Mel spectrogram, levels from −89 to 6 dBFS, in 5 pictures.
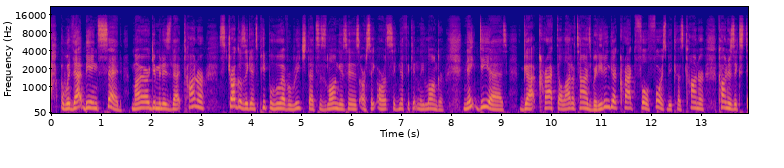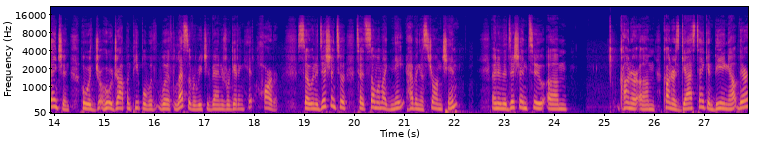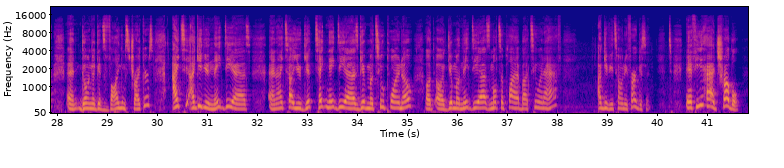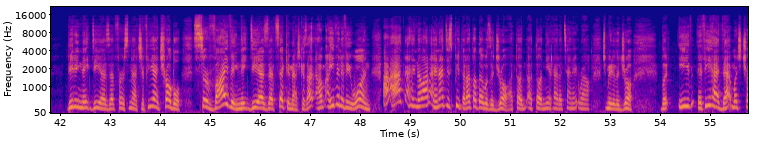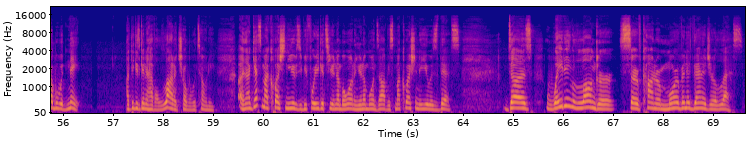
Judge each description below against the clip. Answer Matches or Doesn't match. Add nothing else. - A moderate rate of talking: Doesn't match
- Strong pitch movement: Doesn't match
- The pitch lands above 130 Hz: Matches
